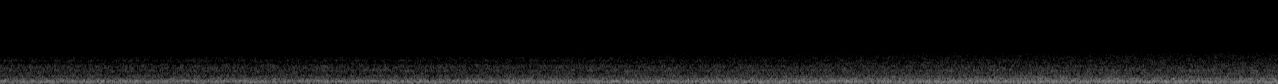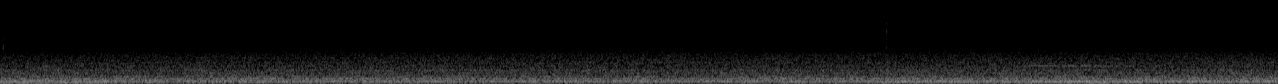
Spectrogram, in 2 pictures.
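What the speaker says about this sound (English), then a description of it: "All right, I'm taking off." A Cessna light airplane in the Tailstrike flight game drones steadily through its takeoff run, a constant engine rumble holding at an even moderate level throughout, with no talking over it.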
